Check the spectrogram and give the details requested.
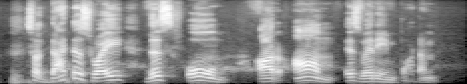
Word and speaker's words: Om: So that is why this Om or Om is very important. The perfect way to chant Om or Om is by Om only.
